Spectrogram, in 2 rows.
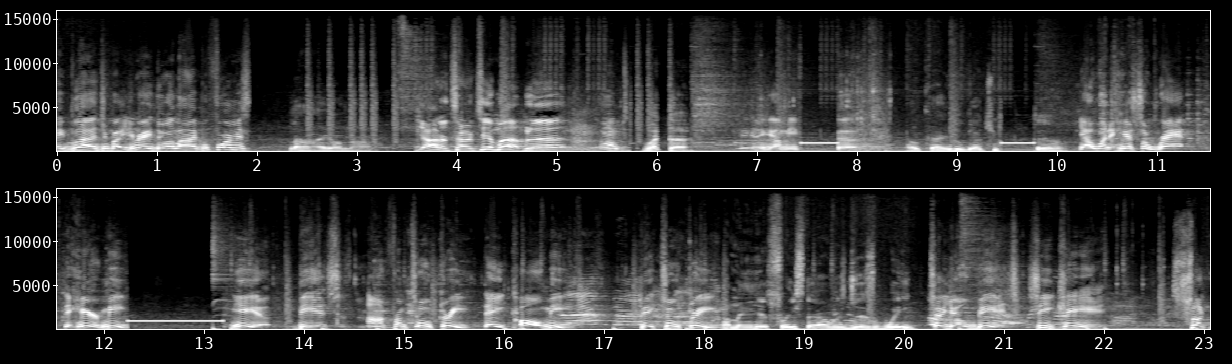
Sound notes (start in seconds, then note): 9.4 beep; 12.2 beep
